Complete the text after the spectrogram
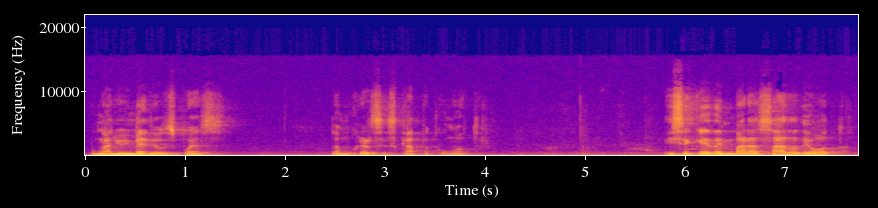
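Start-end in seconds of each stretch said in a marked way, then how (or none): none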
